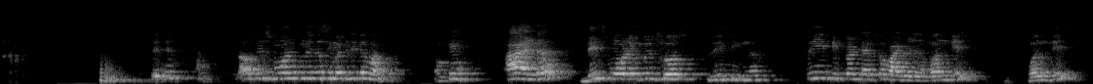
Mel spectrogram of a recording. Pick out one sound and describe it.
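A man lectures with animation, close by.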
